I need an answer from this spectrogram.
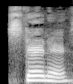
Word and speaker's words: Stirner: How do you pronounce his name? Max Stirner. Stirner.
